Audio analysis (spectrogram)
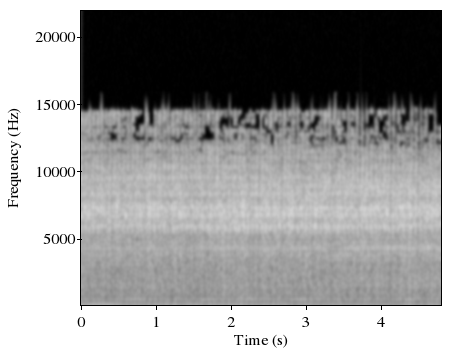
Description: Kancil l2 air cond compressor electric noises .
